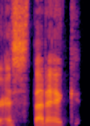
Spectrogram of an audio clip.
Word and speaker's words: aesthetic: What app do moms use most for aesthetic? I always say that wrong. Did I say it right? No, you Aesthetic said it right.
